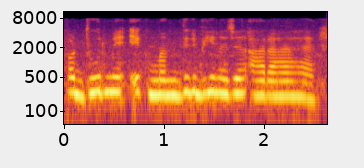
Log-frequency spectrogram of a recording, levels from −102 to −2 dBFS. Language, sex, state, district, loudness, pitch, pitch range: Hindi, female, Jharkhand, Deoghar, -11 LUFS, 230 Hz, 210-245 Hz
